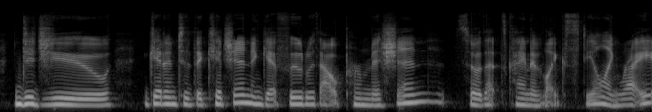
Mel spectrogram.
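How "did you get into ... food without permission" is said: plain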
